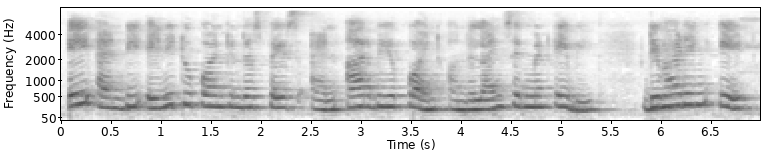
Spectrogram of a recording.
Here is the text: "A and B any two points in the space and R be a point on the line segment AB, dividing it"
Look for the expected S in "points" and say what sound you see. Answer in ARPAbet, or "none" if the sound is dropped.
none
